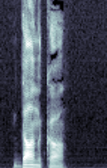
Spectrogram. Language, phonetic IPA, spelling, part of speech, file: Polish, [ˈdãnka], Danka, proper noun / noun, Pl-Danka.ogg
